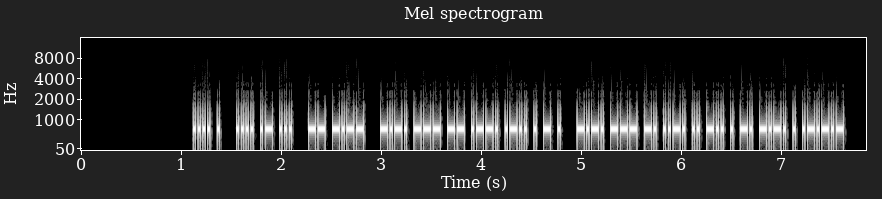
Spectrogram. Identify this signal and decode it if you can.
Morse code, heard as a keyed tone, about 50 wpm, 700 Hz. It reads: HE HAS MY COMPLETE CONFIDENCE.
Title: Sentences from Top 1500 Words 50wpm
